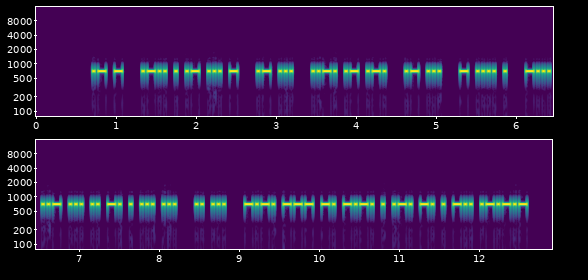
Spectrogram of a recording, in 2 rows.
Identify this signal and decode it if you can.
Morse code, heard as a keyed tone, about 36 wpm, 700 Hz. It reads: AT LEAST AS FAR AS THE BUSINESS IS CONCERNED.
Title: Sentences from Top 1000 Words - Review Part 6 - 35wpm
